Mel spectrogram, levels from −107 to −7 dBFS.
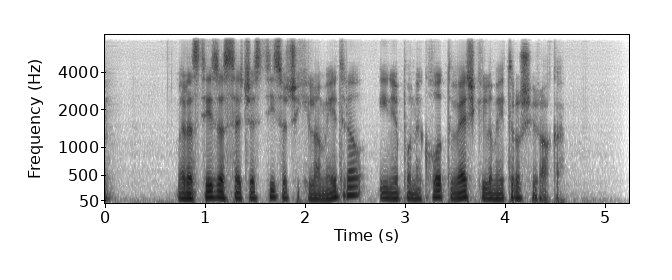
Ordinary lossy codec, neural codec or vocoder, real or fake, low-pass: none; codec, 16 kHz, about 1 kbps, DyCAST, with the encoder's durations; fake; 7.2 kHz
